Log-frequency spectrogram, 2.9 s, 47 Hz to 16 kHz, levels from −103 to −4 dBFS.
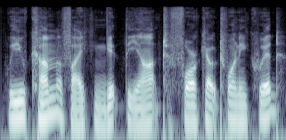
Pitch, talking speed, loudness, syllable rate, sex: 105 Hz, 295 wpm, -18 LUFS, 5.6 syllables/s, male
